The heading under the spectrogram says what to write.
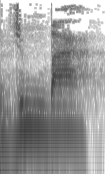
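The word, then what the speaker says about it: Jambu: Tiếng Phạn đọc là cây Jumba.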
